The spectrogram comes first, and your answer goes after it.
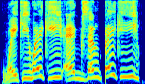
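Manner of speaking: very high, teasing sing-song; mock-sweet wake-up call. A narrator's reading. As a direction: chirp it in a drawn-out, high lilt. Puck rousing a sleeping man.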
